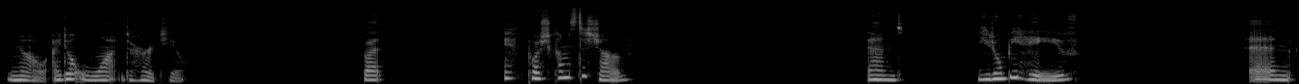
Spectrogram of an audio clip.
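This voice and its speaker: A woman's voice: mid-range voice, extremely slow, gravelly, pauses often, a little mellow, heavily acted. A woman voicing a possessive yandere girlfriend in an audio roleplay, coaxing and teasing her captive with veiled threat. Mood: quietly threatening. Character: possessive yandere girlfriend, sweetly menacing captor. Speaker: voice actor.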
